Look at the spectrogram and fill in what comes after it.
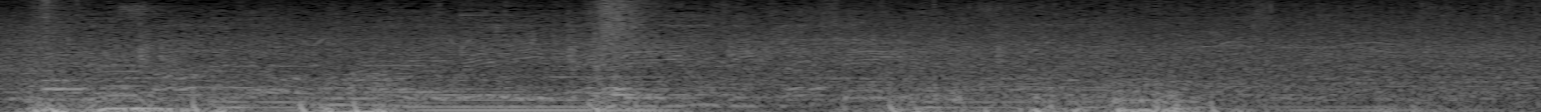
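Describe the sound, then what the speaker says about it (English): Steady rain hisses over a baseball video game, with low rolling thunder rumbling several times beneath a broadcast-style voice. "This rain is not letting up"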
